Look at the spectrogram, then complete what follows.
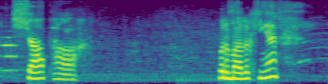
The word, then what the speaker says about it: Sapa: little bit of research it's not actually pronounced Sapa although it's spelled that way sa a pa a it's actually pronounced Shara what am I looking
